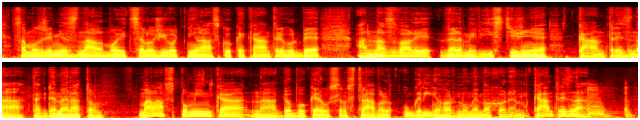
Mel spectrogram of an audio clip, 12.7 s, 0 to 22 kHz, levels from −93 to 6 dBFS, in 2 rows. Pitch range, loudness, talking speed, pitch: 85-95 Hz, -14 LUFS, 140 wpm, 90 Hz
